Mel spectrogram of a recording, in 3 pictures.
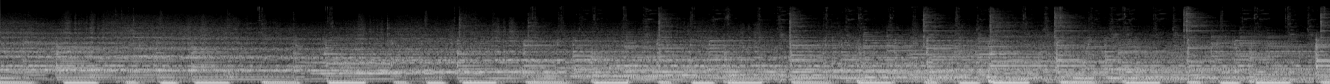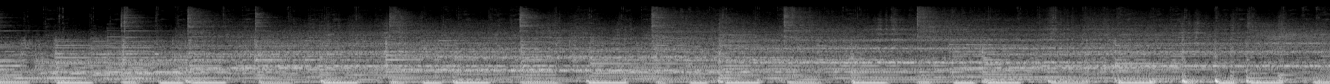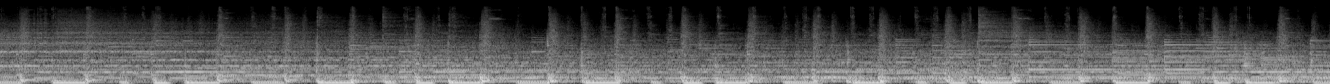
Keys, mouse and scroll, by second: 1.4 g, 1.6 click, 2.5 r, 3.2 click, 3.4 scroll up 1, 4.2 click, 4.5 click, 4.7 shift+middle click, 5.5 r, 6.2 click, 6.4 g, 6.8 click, 7.0 r, 7.1 click, 7.2 g, 7.4 click, 7.8-8.2 scroll down 1, 8.7 click, 9.3 click, 9.9 click, 10.2 shift+d, 11.0 click, 11.1 g, 11.2 click, 11.7 middle click, 11.9 r, 12.3 click, 12.9 middle click, 13.4 g, 13.5 middle click, 14.1 click, 14.7 middle click, 15.0 click, 15.0 r, 15.3 middle click, 16.3 middle click, 16.6 r, 17.0 click, 17.6 middle click, 18.3 middle click, 19.0 right click, 19.2 click, 19.8 middle click, 20.0 z, 20.7 z, 21.1 shift+middle click, 22.2 shift+middle click, 22.3 click, 24.8 middle click, 26.2 middle click, 27.6 shift+middle click, 29.3 click, 29.8 r, 31.1 click, 31.9 click, 32.3 right click, 33.0 click, 33.6 r, 34.0 z, 35.8 click, 36.6 g, 36.7 click, 37.6 middle click, 38.3 ctrl+middle click, 39.2 middle click, 39.4 shift+middle click.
